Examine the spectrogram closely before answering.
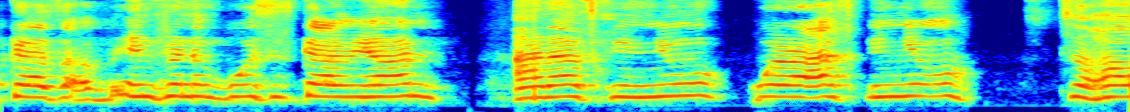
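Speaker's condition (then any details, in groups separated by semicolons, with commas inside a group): Cerebral palsy; present from birth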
